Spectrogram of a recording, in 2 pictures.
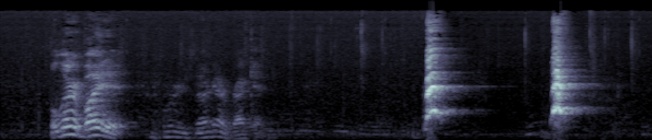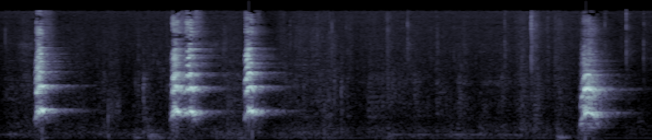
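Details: Dobermann barking: a short whining, voiced sound opens, then a softer murmur, followed by six sharp single barks spaced one to one and a half seconds apart against a quiet background.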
